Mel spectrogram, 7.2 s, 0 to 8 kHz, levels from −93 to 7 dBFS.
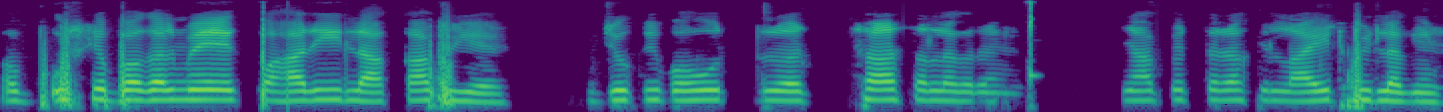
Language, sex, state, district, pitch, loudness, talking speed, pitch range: Hindi, male, Bihar, Jamui, 220 Hz, -19 LUFS, 200 wpm, 205-225 Hz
